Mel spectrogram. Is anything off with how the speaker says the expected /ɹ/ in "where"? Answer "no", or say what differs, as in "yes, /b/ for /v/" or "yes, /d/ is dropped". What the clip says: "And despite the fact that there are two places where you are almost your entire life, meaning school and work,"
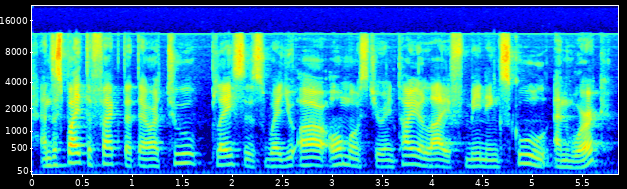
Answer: no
